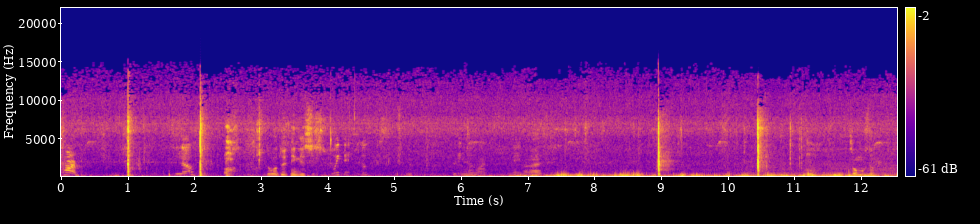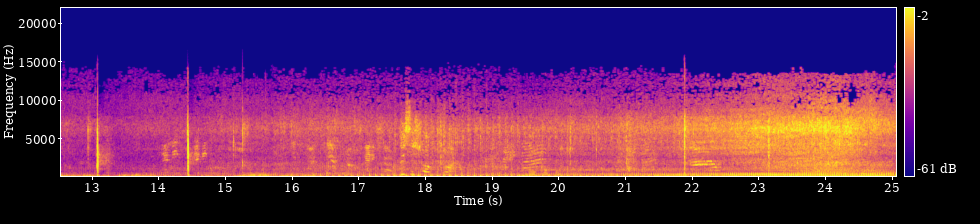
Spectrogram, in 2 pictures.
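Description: A coconut cracks against rock with sharp knocks.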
